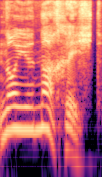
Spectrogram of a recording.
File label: german m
